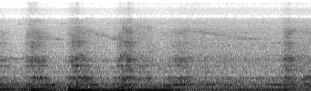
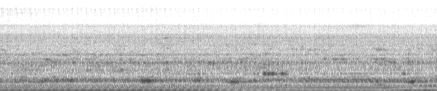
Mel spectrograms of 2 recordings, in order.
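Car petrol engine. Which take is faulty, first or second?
second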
